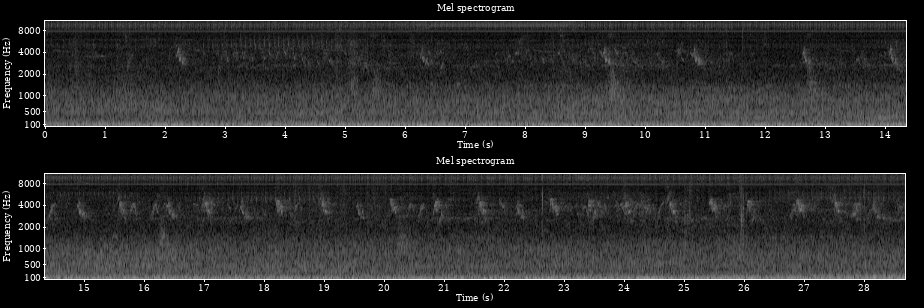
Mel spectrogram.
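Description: Birds chirping in short, high, falling notes, more often from about halfway through, over a steady low outdoor rumble.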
